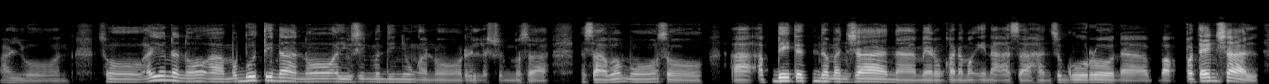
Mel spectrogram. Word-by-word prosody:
Ayun. 85 Hz, -3 st, -14 dB, 0.2 s
So, 120 Hz, -2 st, -5 dB
ayun 195 Hz, +7 st, +3 dB
ano, 145 Hz, -2 st, -1 dB
ah, 130 Hz, -2 st, 0 dB
mabuti 170 Hz, +8 st, +2 dB
na 160 Hz, -4 st, +2 dB
ano, 135 Hz, +1 st, -2 dB
ayusin 130 Hz, 0 st, -3 dB
mo 130 Hz, -, -6 dB
din 120 Hz, 0 st, -8 dB
yung 115 Hz, -1 st, -9 dB
ano, 100 Hz, -1 st, -10 dB
relasyon 100 Hz, -1 st, -10 dB
mo 95 Hz, -, -10 dB
sa 90 Hz, -2 st, -5 dB, 0.3 s
asawa 115 Hz, +4 st, 0 dB
mo. 120 Hz, -1 st, -5 dB
So, 100 Hz, -4 st, -5 dB, 0.3 s
ah, 105 Hz, 0 st, 0 dB
updated 160 Hz, 0 st, +4 dB
naman 140 Hz, -3 st, 0 dB
siya 135 Hz, -2 st, +6 dB
na 100 Hz, -3 st, -2 dB
mayro'n 100 Hz, -1 st, -3 dB
ka 105 Hz, -, -1 dB
namang 100 Hz, 0 st, -6 dB
inaasahan 95 Hz, -1 st, -4 dB
siguro 110 Hz, +2 st, -1 dB
na 95 Hz, -2 st, -5 dB
ba 95 Hz, -, -2 dB
potensyal 145 Hz, -, +6 dB
115 Hz, 150 wpm, -20 LUFS, 100-135 Hz, 0.3 s, siya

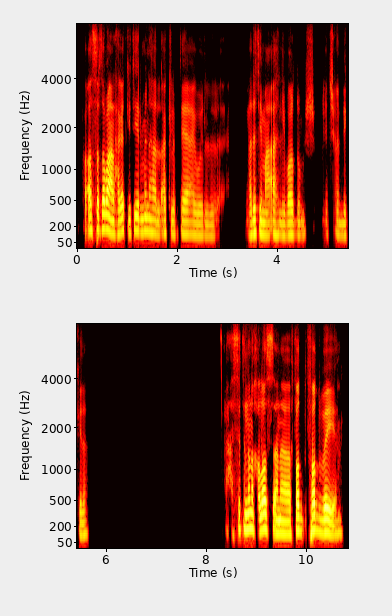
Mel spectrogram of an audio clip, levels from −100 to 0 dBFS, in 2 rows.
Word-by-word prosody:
أثّر 155 Hz, +2 st, -1 dB
طبعًا 165 Hz, -1 st, +4 dB
على 130 Hz, -, +2 dB
حاجات 130 Hz, +5 st, -3 dB
كتير 135 Hz, +2 st, -5 dB
منها 140 Hz, -1 st, -4 dB
الأكل 125 Hz, 0 st, -9 dB
بتاعي 120 Hz, 0 st, -7 dB
وال 110 Hz, -1 st, -11 dB, 0.6 s
قعدتي 130 Hz, +3 st, -3 dB
مع 115 Hz, 0 st, -5 dB
أهلي 115 Hz, -2 st, -7 dB
برضه 115 Hz, +1 st, -4 dB
مش 120 Hz, +2 st, -19 dB
ما -, -, -84 dB
بقيتش 120 Hz, 0 st, -20 dB
قد 115 Hz, -1 st, -10 dB
كده. 115 Hz, +2 st, -9 dB, 2.7 s
فحسّيت 155 Hz, +7 st, -9 dB
إن 165 Hz, +1 st, +4 dB
أنا 170 Hz, 0 st, +4 dB
خلاص 155 Hz, +1 st, +5 dB
أنا 125 Hz, -1 st, +3 dB
فاض 145 Hz, +4 st, +3 dB
فاض 150 Hz, -1 st, +4 dB
بيّا. 130 Hz, 0 st, +3 dB
125 Hz, 145 wpm, -22 LUFS, 115-140 Hz, 2.7 s, خلاص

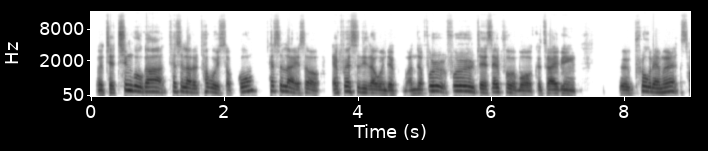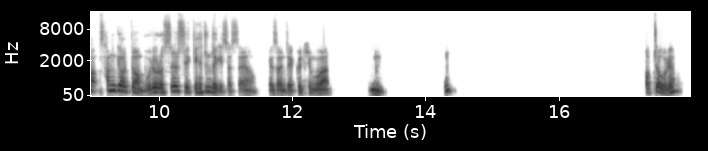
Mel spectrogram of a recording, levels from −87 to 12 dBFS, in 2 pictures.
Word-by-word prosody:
어 -, -, +1 dB
제 -, -, -2 dB
친구가 160 Hz, -, +3 dB
테슬라를 150 Hz, -5 st, +1 dB
타고 150 Hz, -2 st, -1 dB
있었고 165 Hz, -, -2 dB, 0.2 s
테슬라에서 175 Hz, -, +1 dB, 0.2 s
FSD라고 125 Hz, -4 st, 0 dB
인제 105 Hz, -1 st, +1 dB
완전 110 Hz, +3 st, -3 dB
full 180 Hz, -1 st, +4 dB
full 185 Hz, -2 st, +5 dB
이제 130 Hz, -4 st, +1 dB
셀프 145 Hz, +2 st, 0 dB
뭐 100 Hz, -6 st, +1 dB
그 105 Hz, -, -6 dB
드라이빙 115 Hz, -2 st, +1 dB, 0.7 s
그 110 Hz, -2 st, -1 dB
프로그램을 160 Hz, -1 st, +3 dB
서 195 Hz, -, -3 dB
3 195 Hz, 0 st, 0 dB
개월 190 Hz, -3 st, +3 dB
동안 135 Hz, -9 st, +1 dB
무료로 140 Hz, +8 st, +2 dB
쓸 175 Hz, +7 st, 0 dB
수 170 Hz, -2 st, -4 dB
있게 140 Hz, -2 st, -3 dB
해 140 Hz, -, +1 dB
준 160 Hz, +2 st, -2 dB
적이 140 Hz, -9 st, +1 dB
있었어요. -, -, -9 dB, 0.2 s
그래서 105 Hz, +1 st, -3 dB
인제 95 Hz, 0 st, -3 dB
그 125 Hz, -, -2 dB
친구가 115 Hz, -1 st, 0 dB, 0.7 s
음. 105 Hz, -, 0 dB, 0.9 s
음? 195 Hz, -, +1 dB, 2.9 s
법적으로요? 130 Hz, +5 st, +1 dB
140 Hz, 295 characters per minute, -14 LUFS, 115-170 Hz, 2.9 s, full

